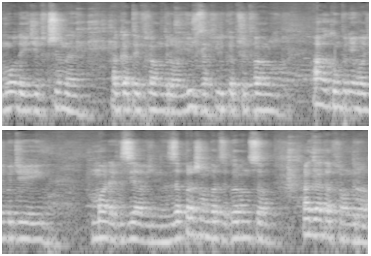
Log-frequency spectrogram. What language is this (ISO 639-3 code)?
pol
